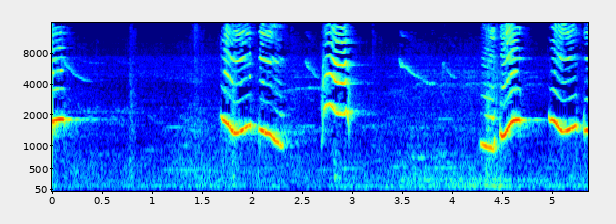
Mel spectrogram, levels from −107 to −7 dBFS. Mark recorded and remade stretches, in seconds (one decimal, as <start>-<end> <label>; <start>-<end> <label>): 0.0-5.4 recorded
